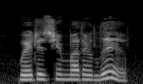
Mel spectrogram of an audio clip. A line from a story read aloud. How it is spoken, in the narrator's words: asked the squire, in a kindly tone, for he had already forgiven Little Boy Blue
